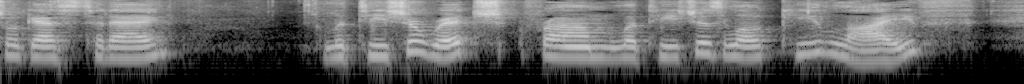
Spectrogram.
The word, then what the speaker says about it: Latisha: I'm going to put her in hello hi letia hi I'm just gonna tell you my name's Leticia oh my god I've been saying it wrong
